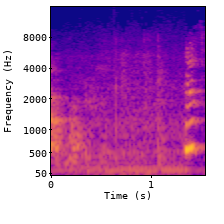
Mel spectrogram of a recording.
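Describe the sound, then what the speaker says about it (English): A dog barks once, loud and close, at other dogs outside, after a stretch of soft background sound. "barking at the doggies outside"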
